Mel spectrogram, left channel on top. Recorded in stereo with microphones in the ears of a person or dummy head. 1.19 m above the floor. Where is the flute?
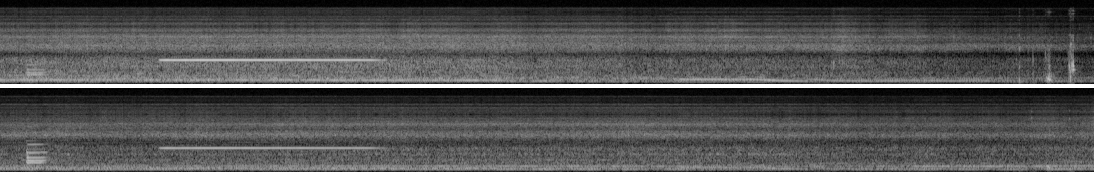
40° left (ahead or behind).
